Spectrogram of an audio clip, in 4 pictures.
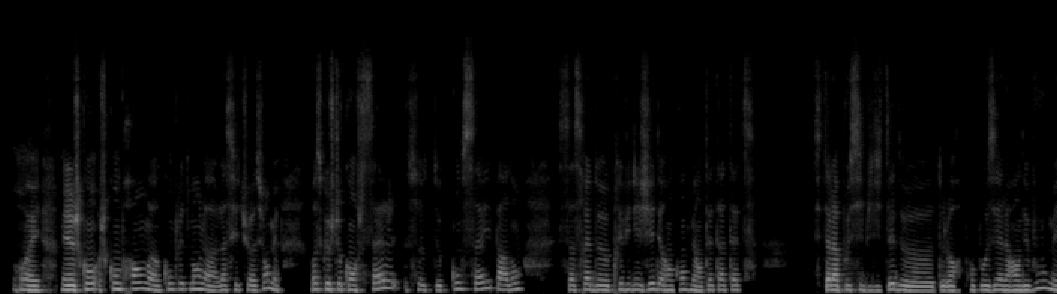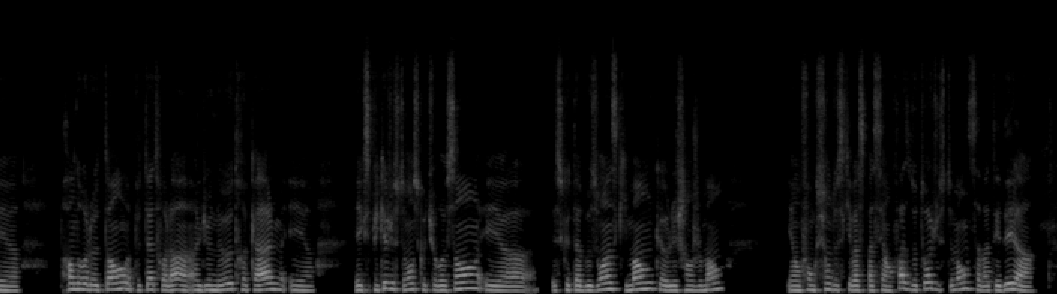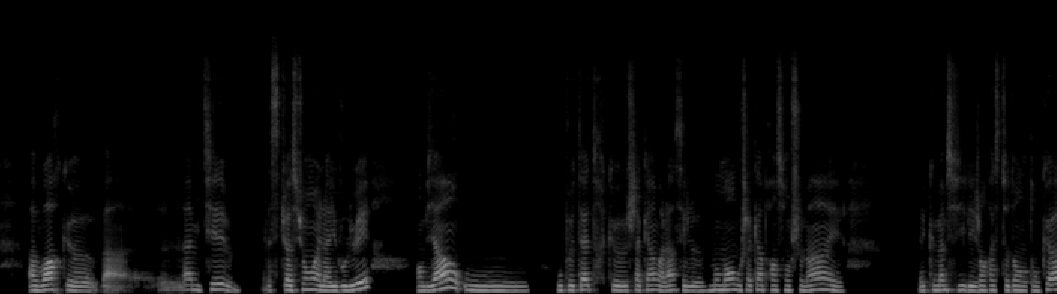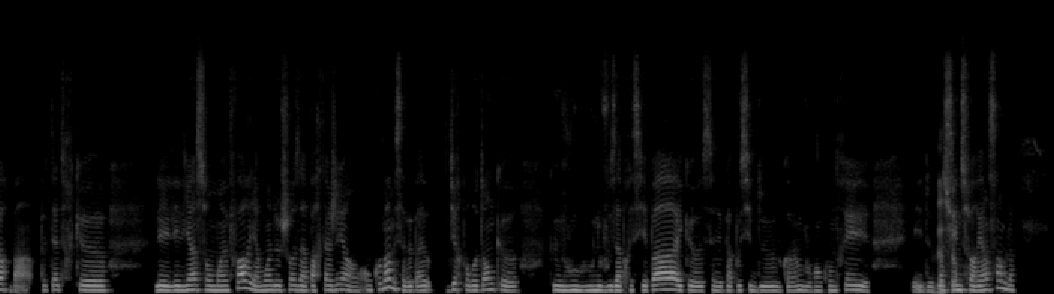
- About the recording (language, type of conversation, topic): French, advice, Comment maintenir mes amitiés lorsque la dynamique du groupe change ?
- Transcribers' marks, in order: drawn out: "ou"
